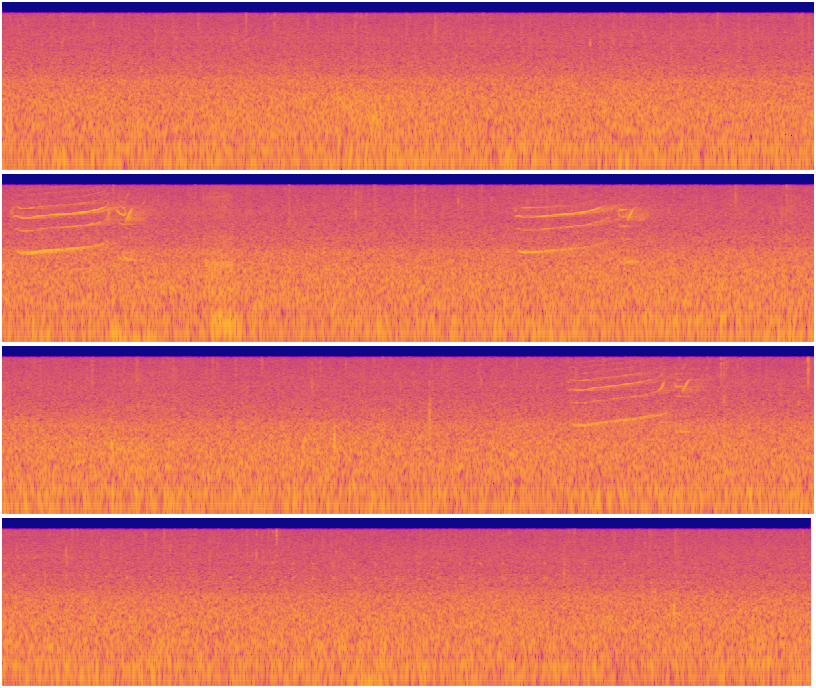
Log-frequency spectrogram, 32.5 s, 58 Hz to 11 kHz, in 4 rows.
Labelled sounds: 8.2	9.6	killer whale, northern resident, A clan, AB subclan, 0.88 to 6.4 kHz
13.2	14.6	killer whale, northern resident, A clan, AB subclan, 0.88 to 4.2 kHz
21.9	23.2	killer whale, northern resident, A clan, AB subclan, 0.84 to 6.6 kHz

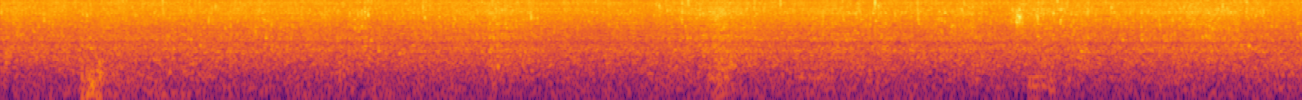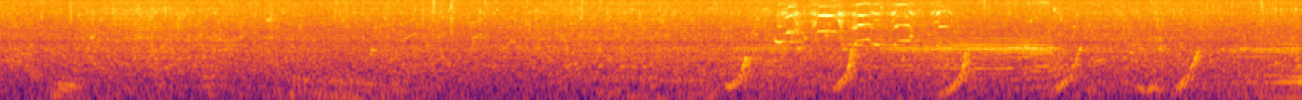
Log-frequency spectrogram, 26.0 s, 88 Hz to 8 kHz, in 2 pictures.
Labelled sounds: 20.8	22.3	humpback whale, 0.78 to 4.6 kHz

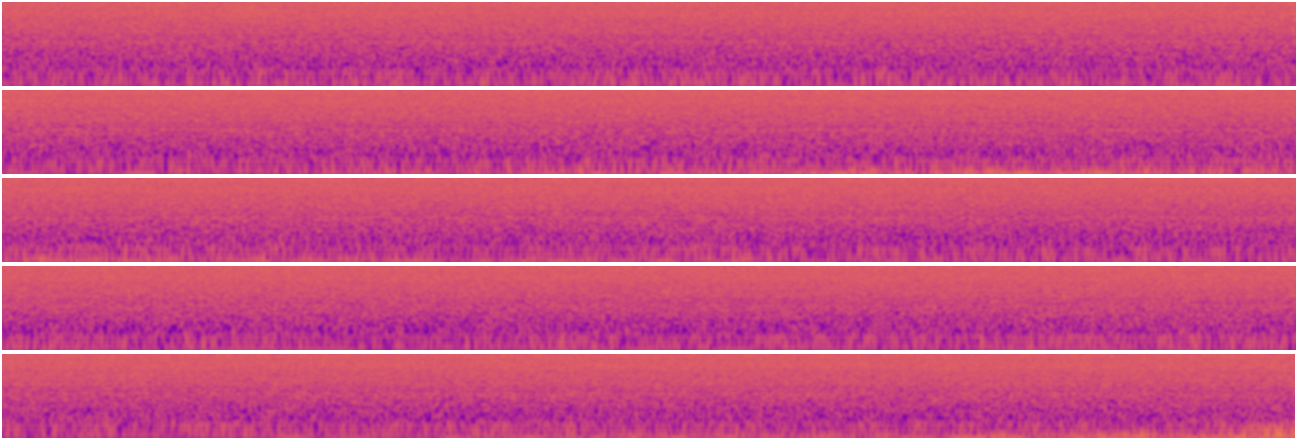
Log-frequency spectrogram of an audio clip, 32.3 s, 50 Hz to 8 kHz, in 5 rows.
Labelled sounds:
1.1	1.4	Pacific white-sided dolphin, 4.6 to 4.7 kHz

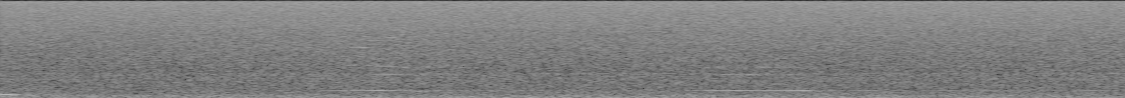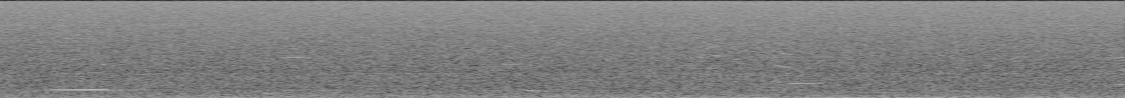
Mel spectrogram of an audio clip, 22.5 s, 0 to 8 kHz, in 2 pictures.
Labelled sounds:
14.1	14.3	humpback whale, 1.2 to 1.4 kHz

